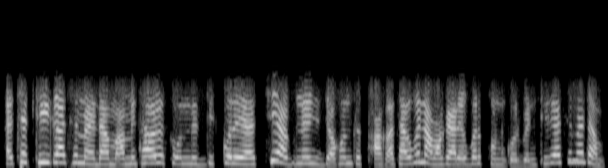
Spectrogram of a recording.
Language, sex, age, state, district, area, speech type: Bengali, female, 30-45, West Bengal, Purba Medinipur, rural, conversation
